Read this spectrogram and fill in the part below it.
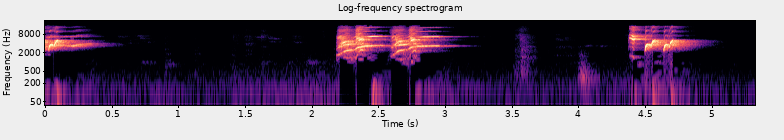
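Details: European goldfinch producing a short buzzy note, then a pair of ringing twittered notes and a final trilling burst, with pauses between.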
